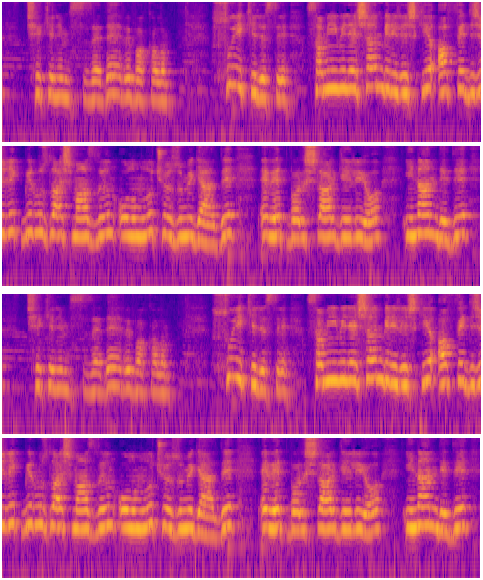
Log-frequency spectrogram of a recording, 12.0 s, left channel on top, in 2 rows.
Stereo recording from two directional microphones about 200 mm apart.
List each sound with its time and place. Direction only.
0.3 s speech: 40° left (ahead or behind)
2.6 s a woman's voice: 35° left (ahead or behind)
